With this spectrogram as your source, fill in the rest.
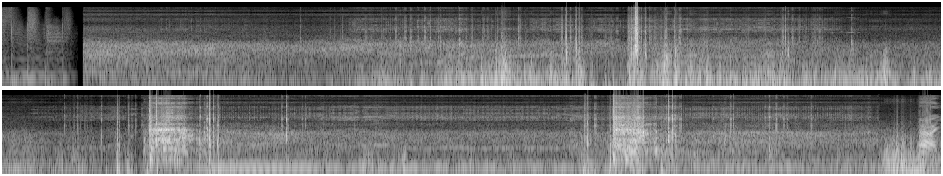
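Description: Bicycle tyres roll over concrete.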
